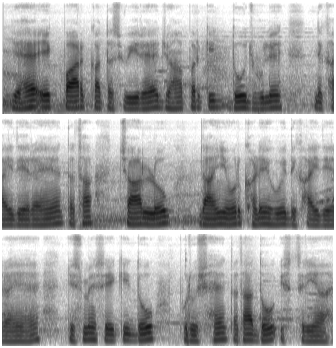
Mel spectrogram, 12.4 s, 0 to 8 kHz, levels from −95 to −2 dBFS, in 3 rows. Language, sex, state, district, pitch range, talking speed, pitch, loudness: Hindi, male, Uttar Pradesh, Muzaffarnagar, 105-125 Hz, 175 wpm, 115 Hz, -21 LUFS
